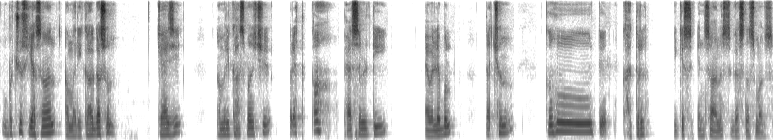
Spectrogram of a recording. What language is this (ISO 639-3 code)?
kas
